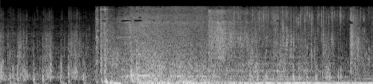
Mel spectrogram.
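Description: A rifle fires with a loud bang that echoes.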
